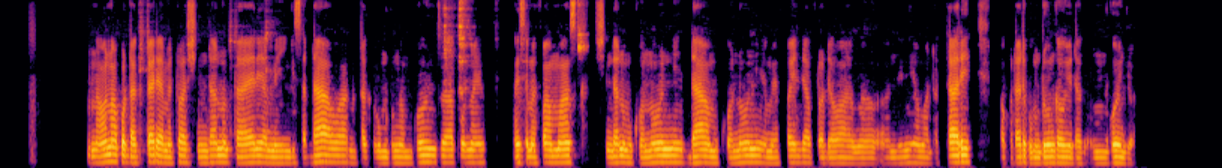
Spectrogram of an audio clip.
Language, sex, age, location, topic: Swahili, male, 25-35, Wajir, health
